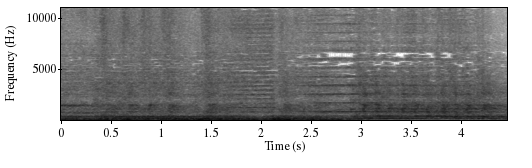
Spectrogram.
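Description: Loud festival dance music dominated by heavy, rumbling drumming. A held sung note fades out just as the drumming takes over.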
